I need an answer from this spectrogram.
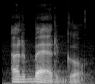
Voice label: "arbergo", crespinese

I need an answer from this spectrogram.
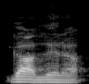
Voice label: "gallera", crespinese

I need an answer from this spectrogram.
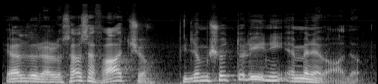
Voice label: "ciottolini", crespinese

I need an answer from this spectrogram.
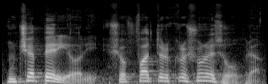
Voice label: "facci r crocione", dialettale crespinese

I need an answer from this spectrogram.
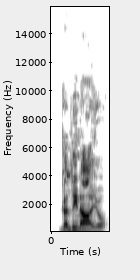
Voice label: "gallinaio", crespinese

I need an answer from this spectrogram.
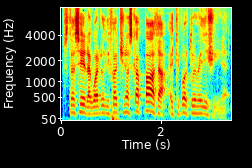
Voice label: "scappata", dialettale

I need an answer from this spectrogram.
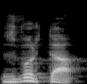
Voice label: "svorta", crespinese

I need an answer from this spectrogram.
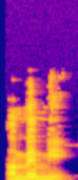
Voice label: "a me mi", Crespinese

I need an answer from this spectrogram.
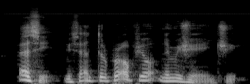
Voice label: "sentissi cenci", dialettale

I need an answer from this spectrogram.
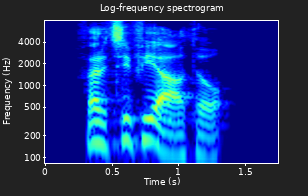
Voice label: "farsifiato", vocabolario dialettale

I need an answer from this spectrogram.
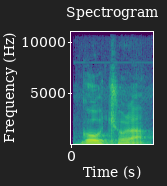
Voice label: "gocciola", crespinese

